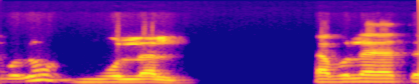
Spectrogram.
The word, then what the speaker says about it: molal: अब जैसे capital M को मोलल मोलर पढ़ा जाता है, वैसे इसको कैसे प्रोनाउंस किया जाता है? बोलो मोलल।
